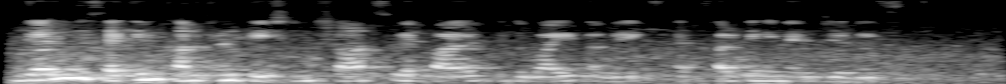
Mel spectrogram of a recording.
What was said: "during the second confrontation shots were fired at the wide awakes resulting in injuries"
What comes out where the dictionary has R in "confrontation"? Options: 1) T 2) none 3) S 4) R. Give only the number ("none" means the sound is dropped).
4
